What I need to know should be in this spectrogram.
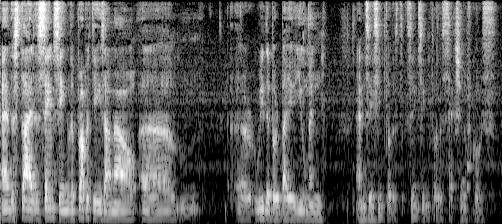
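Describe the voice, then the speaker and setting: A man talks at a fairly slow pace in a fairly low, monotone voice with flat intonation. His loudness swings widely, and room echo is audible. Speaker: software developer presenting product features. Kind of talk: screen-recorded software tutorial. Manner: halting, many fillers and repeated words.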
